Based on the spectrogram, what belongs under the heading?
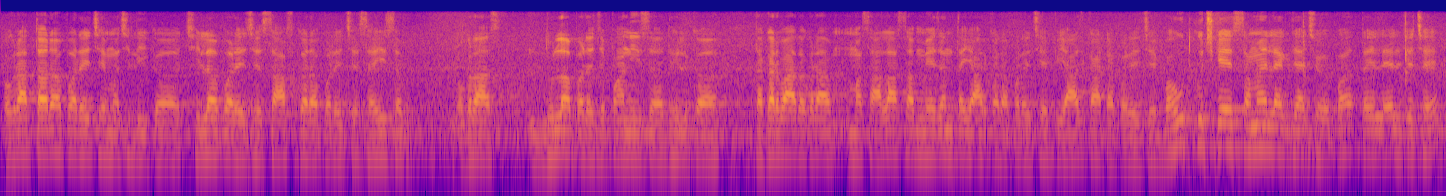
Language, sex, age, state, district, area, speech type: Maithili, male, 18-30, Bihar, Supaul, rural, spontaneous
